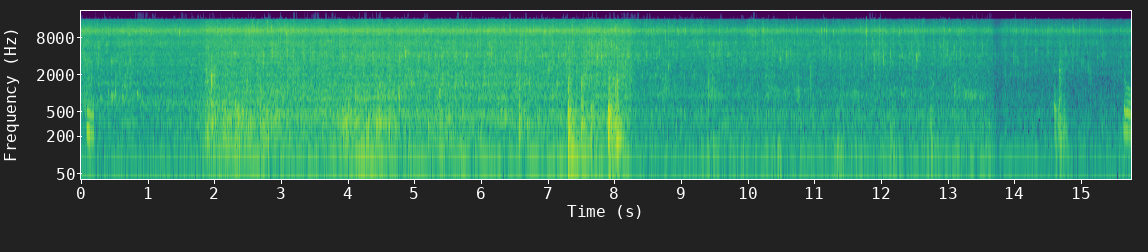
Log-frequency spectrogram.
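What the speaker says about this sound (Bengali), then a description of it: "এখন গরম পানি দিয়ে একটু" Hot water poured into a pot of spices frying in oil with ground garlic and salt, giving a steady hissing, splashing gush that swells for several seconds, then eases to a softer simmering sizzle.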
